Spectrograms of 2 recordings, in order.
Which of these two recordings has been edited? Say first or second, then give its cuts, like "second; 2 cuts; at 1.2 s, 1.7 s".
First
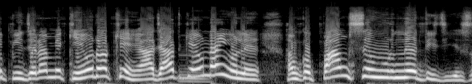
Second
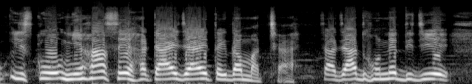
second; 1 cut; at 3.3 s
